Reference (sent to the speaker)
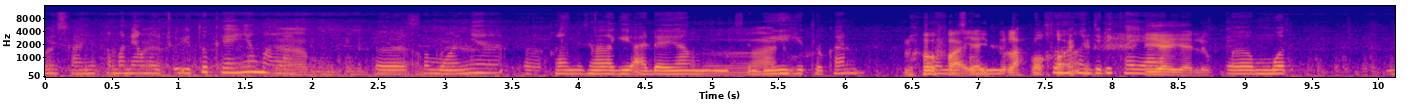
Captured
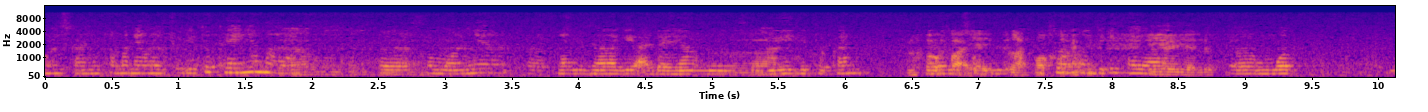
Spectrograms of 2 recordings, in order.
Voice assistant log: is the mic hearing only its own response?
Yes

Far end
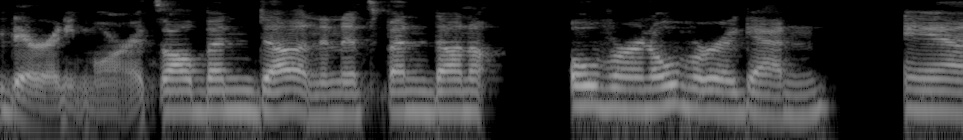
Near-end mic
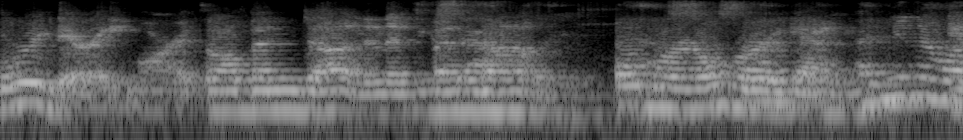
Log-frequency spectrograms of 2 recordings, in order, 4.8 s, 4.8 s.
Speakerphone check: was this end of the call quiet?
No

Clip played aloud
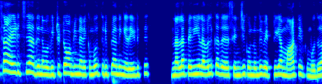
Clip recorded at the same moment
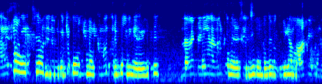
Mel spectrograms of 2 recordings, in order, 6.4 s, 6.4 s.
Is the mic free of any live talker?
Yes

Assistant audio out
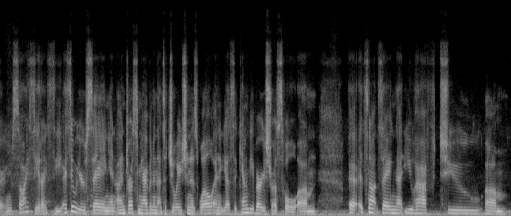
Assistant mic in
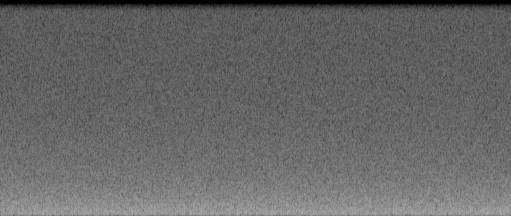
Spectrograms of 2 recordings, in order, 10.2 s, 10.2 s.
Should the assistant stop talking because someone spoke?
No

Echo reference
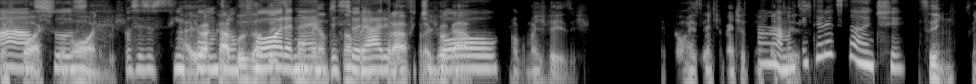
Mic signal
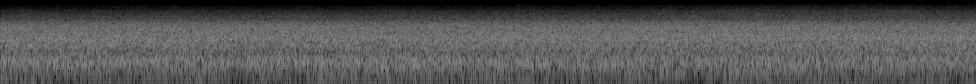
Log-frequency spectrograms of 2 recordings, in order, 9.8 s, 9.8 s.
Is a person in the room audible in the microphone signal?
No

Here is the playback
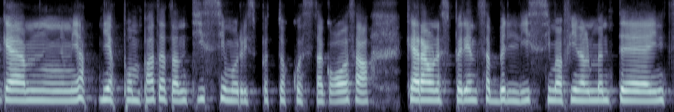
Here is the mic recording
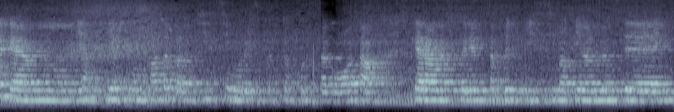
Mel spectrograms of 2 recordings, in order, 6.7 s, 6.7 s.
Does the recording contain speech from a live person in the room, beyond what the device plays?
No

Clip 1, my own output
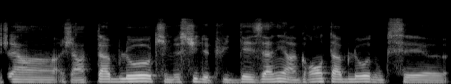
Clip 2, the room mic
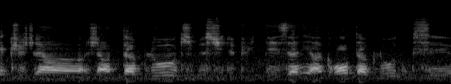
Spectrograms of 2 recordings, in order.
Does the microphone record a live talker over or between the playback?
No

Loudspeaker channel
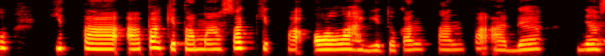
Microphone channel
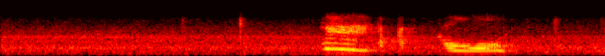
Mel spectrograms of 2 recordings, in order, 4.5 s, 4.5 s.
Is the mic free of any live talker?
No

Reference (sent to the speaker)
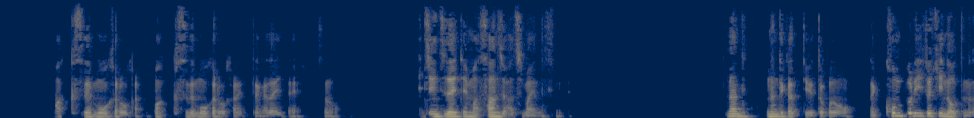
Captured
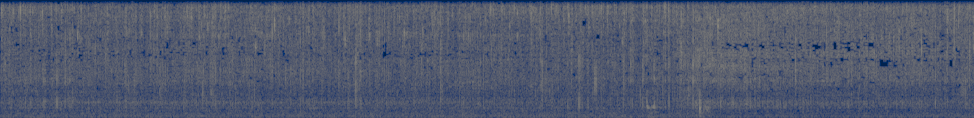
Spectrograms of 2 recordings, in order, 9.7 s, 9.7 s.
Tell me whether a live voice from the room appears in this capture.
No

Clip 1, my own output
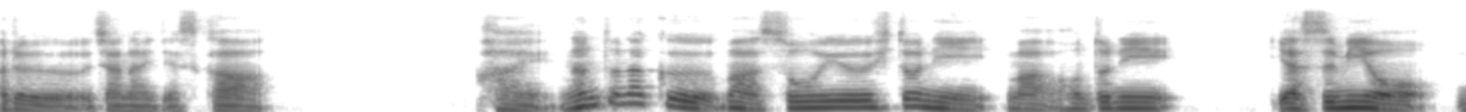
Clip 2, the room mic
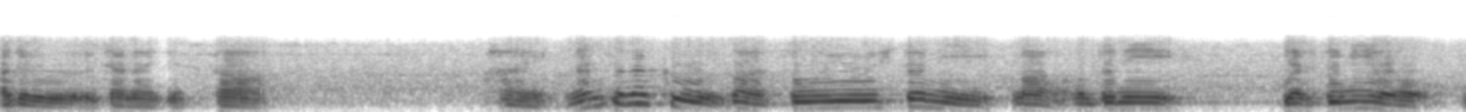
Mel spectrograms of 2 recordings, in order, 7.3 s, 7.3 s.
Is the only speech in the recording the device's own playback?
Yes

